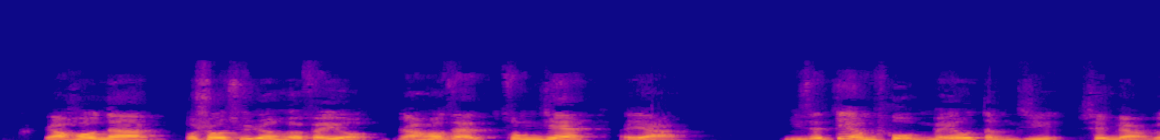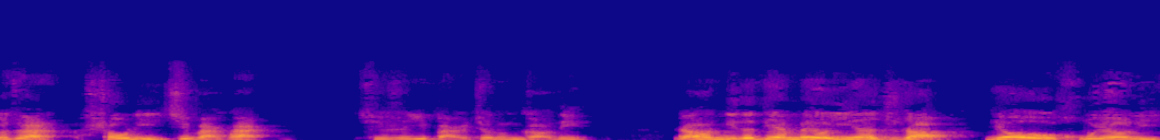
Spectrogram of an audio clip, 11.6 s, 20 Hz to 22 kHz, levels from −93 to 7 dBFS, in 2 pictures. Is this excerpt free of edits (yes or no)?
no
